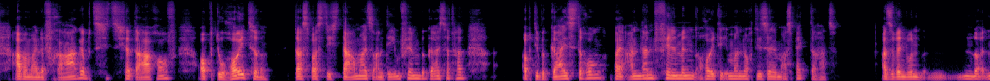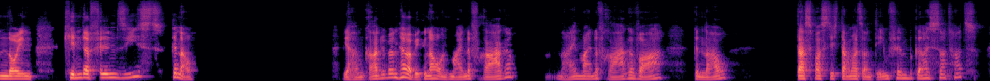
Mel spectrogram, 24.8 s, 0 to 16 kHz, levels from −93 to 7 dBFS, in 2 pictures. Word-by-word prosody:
Aber 110 -1 +6
meine 95 -1 -1
Frage - - +1
bezieht - - -10
sich - - -8
ja - - +3
darauf, 125 +8 +1 0.3
ob - - +2
du - - 0
heute - - +4 0.3
das, - - +2
was - - 0
dich - - -6
damals 120 +6 +2
an 100 - -4
dem 105 +3 -4
Film 135 -1 -1
begeistert 125 +1 -4
hat, 140 -1 -4 0.7
ob - - 0
die - - -1
Begeisterung 125 +6 -1
bei 110 -3 +2
anderen 125 +5 0
Filmen 130 -2 +1
heute 115 -1 -1
immer 115 0 -2
noch 115 0 -3
dieselben 110 -2 -3
Aspekte 130 +4 -9
hat. - - -14 0.5
Also, 105 0 +1
wenn 105 -1 +5
du 105 - 0
'n 105 - -1
'n 115 -1 -9
neu 115 - -1
neuen 120 -2 +5 0.3
Kinderfilm 170 +1 +6
siehst 220 - -5
genau. - - +1 1.8
Wir - - -1
haben 95 0 -5
grade 125 +4 +1
über 170 +3 -1
'n 175 - +1
Herbie 185 0 +5
genau. 120 -2 +2
Meine 105 +3 -2
Frage 125 - 0 0.6
nein, 105 +2 -7
meine 115 -1 -3
Frage 110 +7 -4
war 100 - -2 0.3
genau: 110 - -3 0.8
Das, 125 0 +6
was 125 -1 +1
dich 120 -1 -7
damals 120 0 0
an 100 - -4
dem 110 +5 -5
Film 140 +2 -4
begeistert 145 +4 -4
hat, 180 +1 -10
120 Hz, 155 wpm, -25 LUFS, 110-140 Hz, 1.8 s, Aber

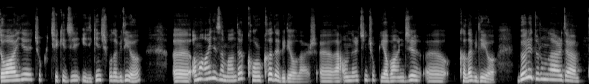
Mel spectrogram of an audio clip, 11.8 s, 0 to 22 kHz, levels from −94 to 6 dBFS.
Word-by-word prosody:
doğayı 210 +7 +6
çok 220 -3 -10 0.2
çekici, 190 +1 -4
ilginç 185 +7 -4
bulabiliyor, 185 -1 0 0.7
eee, 165 -1 +4
ama 250 +4 +3
aynı 290 +1 +1
zamanda 215 +4 -1
korkabiliyorlar 150 - -1
da. - - -3
Eee, - - -1
ya 155 0 -1
onlar 185 +2 -2
için 205 +2 -7
çok 210 -2 -12
yabancı, 170 +4 +1
eee, 160 -1 -2 0.4
kalabiliyor. 170 -8 +1 0.5
Böyle 300 - +4
durumlarda, 220 -10 +1
190 Hz, 105 wpm, -22 LUFS, 165-220 Hz, 0.7 s, doğayı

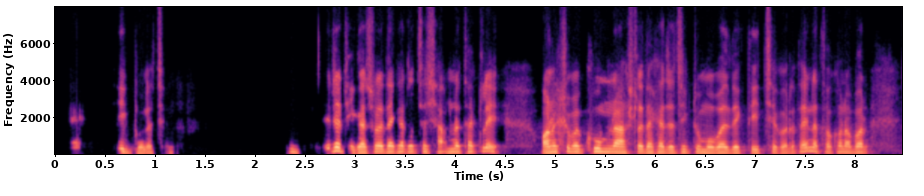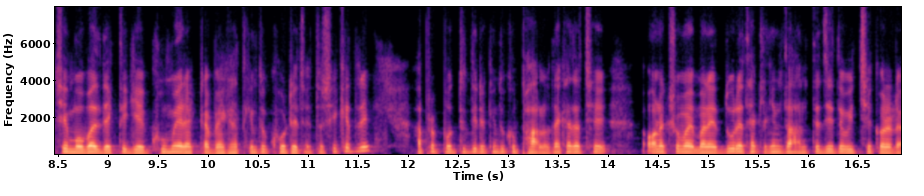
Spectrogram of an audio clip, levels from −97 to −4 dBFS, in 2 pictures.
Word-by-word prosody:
হ্যাঁ, 130 0 -12 0.3
ঠিক 170 -2 0
বলেছেন। 135 - -4 1.2
হুম, 160 -2 -4 0.3
এটা 210 +2 +8
ঠিক। 150 - -4
আসলে 165 +3 +3
দেখা 165 +1 +3
যাচ্ছে 160 +1 -1
সামনে 160 0 +1
থাকলে 160 - +1 0.6
অনেক 160 +1 +6
সময় 165 -3 +3
ঘুম 180 -2 +5
না 155 - +8
আসলে 160 +1 +1
দেখা 155 +1 +2
যাচ্ছে 145 +1 -1
একটু 155 - -4
মোবাইল 140 0 +4
দেখতে 140 0 -1
ইচ্ছে 145 +1 -6
করে। 145 - -2
তাই 180 +2 +2
না? - - +1
তখন 160 +2 -2
আবার 155 0 +2 0.4
সেই 170 -2 +2
মোবাইল 155 +1 +7
দেখতে 150 +2 0
গিয়ে 150 0 +2
ঘুমের 160 0 +2
একটা 150 0 -5
ব্যাঘাত 140 0 -1
কিন্তু 150 +1 -3
ঘটে 155 -1 0
যায়। 150 -1 -8
তো - - -5
সেক্ষেত্রে 190 +3 -3 0.5
আপনার 175 - -2
পদ্ধতিটা 160 +1 -3
কিন্তু 160 -1 -5
খুব 160 -4 -6
ভালো। 145 - +2
দেখা 155 +2 -1
যাচ্ছে 160 +1 -3 0.6
অনেক 160 -1 +2
সময় 160 -1 +3
মানে 150 0 +4
দূরে 165 0 +3
থাকলে 155 -2 -3
কিন্তু 155 -1 -2
আনতে 145 +1 -5
যেতেও 160 0 -1
ইচ্ছে 155 +2 -5
করে 145 -1 +3
না। - - 0
155 Hz, 200 wpm, -22 LUFS, 150-165 Hz, 1.2 s, এটা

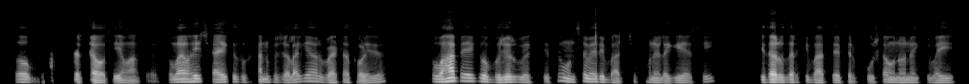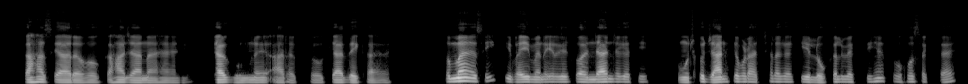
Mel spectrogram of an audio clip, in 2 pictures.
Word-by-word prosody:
तो 120 +1 +2 0.2
चर्चा 105 - -2
होती 95 0 +3
है 95 - +3
वहाँ 90 0 -3
पे, - - -21
तो 110 - -11
मैं 125 +2 +5
वही 135 +1 +4
चाय 115 -3 +1
की 125 - -5
दुकान 115 +1 -4
पे 115 - -9
चला 105 +1 -1
गया 145 +3 -3
और 130 - -3
बैठा 100 +1 -1
थोड़ी 95 -2 0
देर। 100 +4 -4
तो 135 -1 -12
वहाँ 145 +5 +10
पे 155 0 +1
एक 150 -1 -3
बुज़ुर्ग 115 -1 +3
व्यक्ति 105 0 -5
थे 170 - -14
उनसे 130 +2 -1
मेरी 125 -2 +3
बातचीत 95 -4 -8
होने 100 -3 -2
लगी 95 +1 -3
ऐसी 105 +5 -10
ही, 140 - -11 0.5
इधर-उधर 110 -2 +6
की 110 - -9
बातें 100 0 -2
फिर 105 +1 -8
पूछा 105 +1 -6
उन्होंने 100 -1 -1
कि 95 - -16
भई 100 0 -3 0.4
कहाँ 110 +2 +3
से 110 0 -6
आ 100 - +4
रहे 100 -1 +1
हो, 100 0 -4
कहाँ 110 +1 0
जाना 100 -1 +1
है? 100 0 -6
क्या 105 +1 0
घूमने 105 0 -2
आ 100 - -5
रखे 100 +2 -10
हो, 100 - -5
क्या 105 +1 0
देखा 100 0 -3
है? 100 - -11 0.6
तो 135 - 0
मैं 155 +2 +9
ऐसे 145 +3 -2
ही 175 - -9
कि 130 - -4
भई 120 0 +3
मेरे 115 +1 -1
लिए 120 0 0
तो 125 0 -3
अनजान 120 +2 +4
जगह 125 -1 -3
थी। 120 +1 -13 0.3
मुझको 105 +3 -1
जान 115 0 +4
के 135 +2 -3
बड़ा 130 -1 -1
अच्छा 125 +3 -8
लगा 125 -1 -3
कि 120 0 -9
ये 115 - +2
लोकल 105 +4 -3
व्यक्ति 120 +1 -6
हैं, 150 +2 -3
तो 135 -4 -12
हो 130 - -4
सकता 120 -3 -10
है 130 - -7
110 Hz, 260 wpm, -26 LUFS, 100-125 Hz, 0.6 s, वहाँ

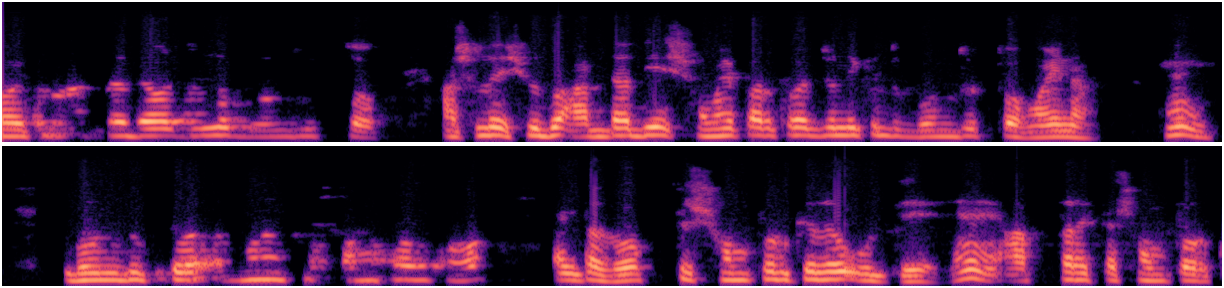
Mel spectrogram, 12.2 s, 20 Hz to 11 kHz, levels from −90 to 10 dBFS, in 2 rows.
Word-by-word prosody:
হয়তো 155 0 +3 0.2
আড্ডা 155 +2 -2
দেওয়ার 170 0 +6
জন্য 175 +2 -3 0.2
বন্ধুত্ব। 155 - -17 0.5
আসলে 180 +1 +2
শুধু 180 0 +4
আড্ডা 150 +4 +4
দিয়ে 190 0 +6
সময় 165 +2 -1
পার 180 -2 +5
করার 180 -2 +3
জন্য 180 0 +2
কিন্তু 180 -3 -6
বন্ধুত্ব 160 +2 -8
হয় 145 +2 +2
না। 130 - -3 0.4
হ্যাঁ? 185 -4 +2 0.5
বন্ধুত্ব 165 0 +1 0.3
এমন 165 +3 -4
একটা 180 +5 -17
সম্পর্ক 160 +2 -6 0.6
একটা 160 +1 +3
রক্তের 155 +2 0
সম্পর্কেরও 170 +2 +3
উর্ধে, 135 -1 0 0.2
হ্যাঁ? 200 +2 +2 0.2
আত্মার 170 +4 -1
একটা 160 - -4
সম্পর্ক। 150 -1 -1
165 Hz, 150 wpm, -15 LUFS, 155-175 Hz, 0.6 s, দেওয়ার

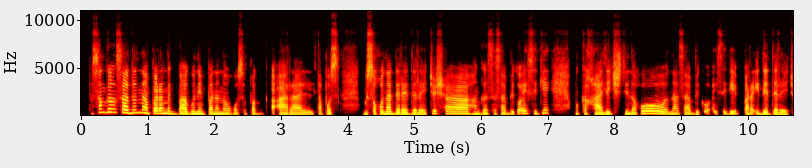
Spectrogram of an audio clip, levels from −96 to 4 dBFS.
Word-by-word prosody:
Tapos 245 - -9
hanggang 370 +1 +2
sa 340 -2 +8
do'n 330 +2 +2
na 295 - +6
parang 275 0 +5
nagbago 225 -3 +3
na 225 - +2
'yong 215 - -10
pananaw 205 -2 -1
ko 200 - -7
sa 205 - -9
pag-aaral. 185 -1 -3
Tapos 210 -2 -5 0.3
gusto 200 +4 -1
ko 230 - +2
na 225 -1 +4
dire-diretso 195 +3 0
siya 230 -3 +1
hanggang 205 -2 -4
sa 205 - -12
sabi 190 +1 -6
ko, - - -1
"Ay 260 - +1
sige, 265 +4 -5 0.4
magka-college 200 -3 -1
din 200 -1 -2
ako," 250 +1 +2
na 205 -2 -4
sabi 190 0 -4
ko, - - -8
"Ay 225 - -11
sige, 220 +2 -3
para 190 - -1
ide-diretso 195 -2 +2
210 Hz, 195 wpm, -22 LUFS, 195-235 Hz, 0.4 s, sa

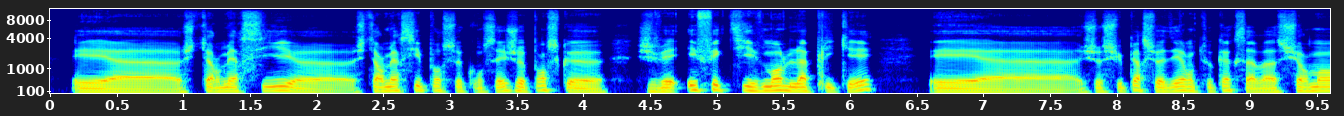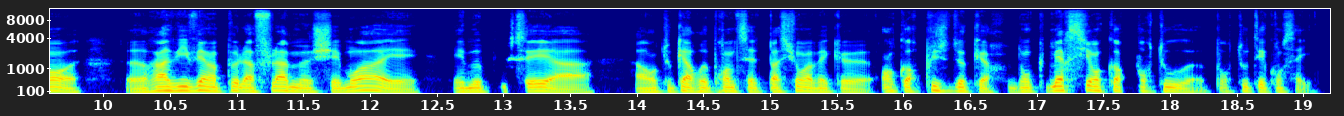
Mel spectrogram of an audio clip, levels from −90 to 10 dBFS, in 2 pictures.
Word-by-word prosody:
et 90 -1 +2
heu, 80 -2 +2
je 80 - -9
te - - 0
remercie, 105 +4 +1
heu, 80 -7 0
je - - -10
te - - -1
remercie 120 +4 +2
pour 120 0 -4
ce 110 - -5
conseil, 95 +2 -3
je 115 0 0
pense 130 +2 -3
que 90 -6 +2 0.2
je 100 - -7
vais 100 0 +2
effectivement 130 -3 +3
l'appliquer 110 - +1 0.4
et 90 -2 +3
heu, 75 -4 -1
je - - -5
suis - - -6
persuadé 105 +3 +1
en 115 -2 +2
tout 100 - -9
cas 125 +6 0
que - - -11
ça - - +1
va 85 0 +2
sûrement, 115 +1 +2
heu - - -8 0.4
heu, 85 0 0
raviver 115 +4 +4
un 110 -4 +4
peu 120 +5 -1
la 100 -2 +3
flamme 110 -2 +1
chez 90 +2 -2
moi 120 +4 +3
et 80 -3 -3 0.3
et 95 - -1
me 100 0 +1
pousser 110 +5 0
à 75 -2 -1 0.3
à 85 - 0
en 90 - 0
tout 90 +2 -8
cas - - +4
reprendre 100 +1 -1
cette 95 -3 -4
passion 105 +3 0
avec, 90 -3 -2
heu, 80 -3 -3
encore 105 0 -1
plus 115 -5 -3
de 110 0 +1
cœur. - - -4
Donc 95 +1 -4
merci 125 +3 +3
encore 120 -2 +1
pour 105 -6 -8
tout, 100 -2 -2
heu, 95 - -11
pour 100 -3 -10
tous 110 - -6
tes 100 - -2
conseils. 90 0 -9
100 Hz, 210 wpm, -23 LUFS, 85-115 Hz, 0.4 s, raviver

